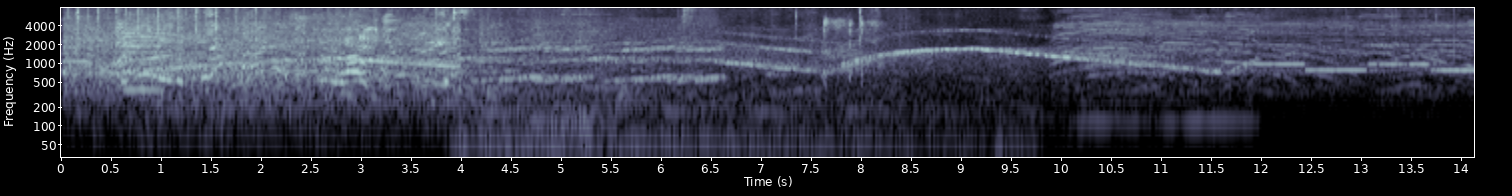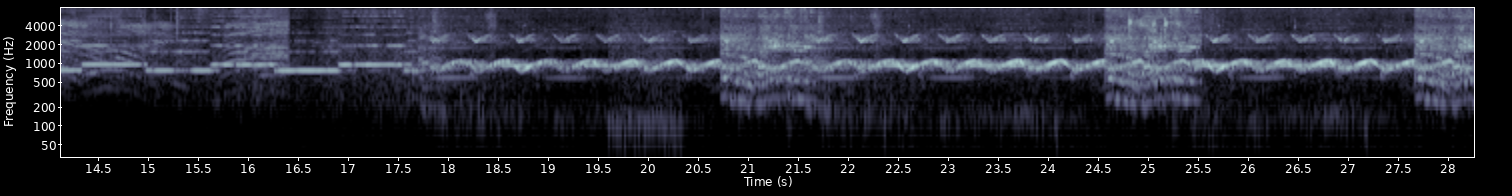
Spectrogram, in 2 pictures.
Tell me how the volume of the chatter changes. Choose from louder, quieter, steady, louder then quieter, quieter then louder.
quieter.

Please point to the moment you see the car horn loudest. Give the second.
5 s.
